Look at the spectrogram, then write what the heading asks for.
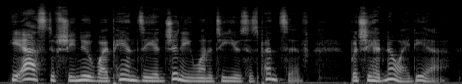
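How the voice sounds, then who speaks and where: Woman reading a story like an audiobook, voice a bit on the low side. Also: lively intonation, brisk. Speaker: audiobook narrator. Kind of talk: scripted fiction narration.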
